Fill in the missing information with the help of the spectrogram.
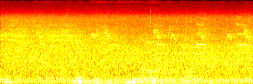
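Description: Wind gusting on the microphone, with one stronger gust about a second and a half in, over leaves rustling and small birds chirping now and then.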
